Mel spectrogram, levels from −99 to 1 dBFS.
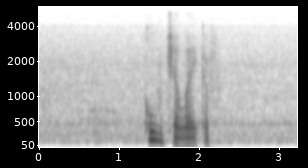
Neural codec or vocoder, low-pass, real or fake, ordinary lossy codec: none; 5.4 kHz; real; none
